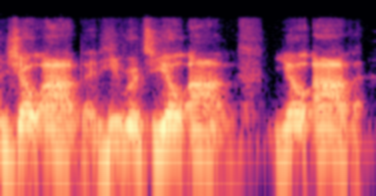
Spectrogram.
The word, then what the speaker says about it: Joab: you also know what job is that we pronounce it joab and he wrote yo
